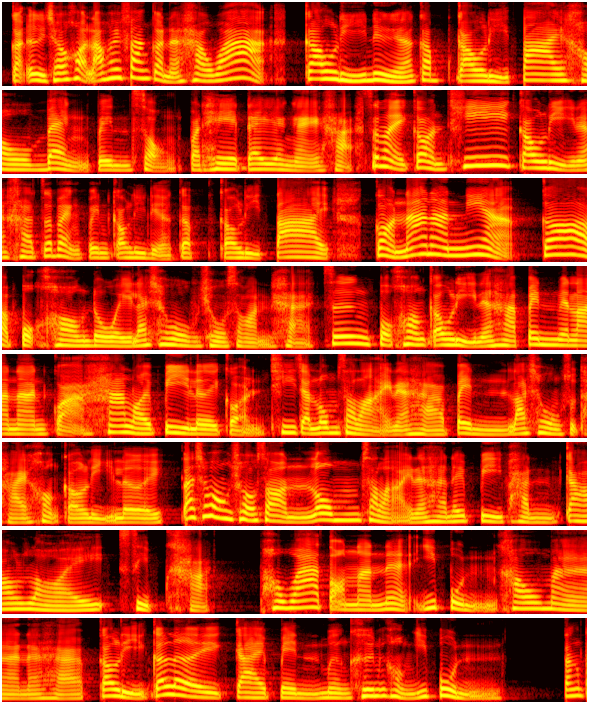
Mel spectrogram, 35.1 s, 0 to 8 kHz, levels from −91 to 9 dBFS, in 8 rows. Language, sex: Thai, female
